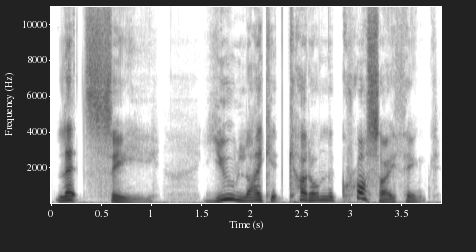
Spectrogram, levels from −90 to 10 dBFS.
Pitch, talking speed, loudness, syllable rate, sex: 160 Hz, 170 wpm, -18 LUFS, 3.2 syllables/s, male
